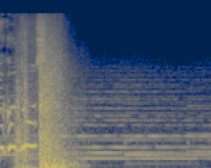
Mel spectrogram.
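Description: A hand slapped against a wall: one heavy thud about half a second in, over soft background music.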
